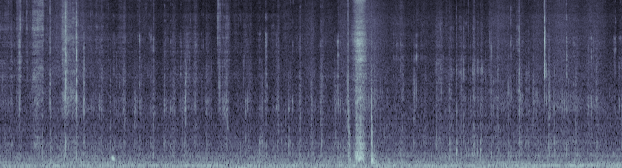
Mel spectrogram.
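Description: Close-up mouth sounds of a person chewing a sandwich: soft, wet clicks and small crunches. There is one brief, louder noise about seven seconds in.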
